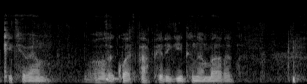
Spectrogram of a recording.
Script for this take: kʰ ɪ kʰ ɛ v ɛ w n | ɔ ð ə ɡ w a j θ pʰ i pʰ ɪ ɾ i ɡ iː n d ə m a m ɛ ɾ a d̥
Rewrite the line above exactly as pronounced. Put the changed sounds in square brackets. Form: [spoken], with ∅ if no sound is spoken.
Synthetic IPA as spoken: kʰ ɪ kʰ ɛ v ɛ w n | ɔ ð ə ɡ w a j θ pʰ [a] pʰ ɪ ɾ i ɡ iː [∅] d ə [n] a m [a] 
